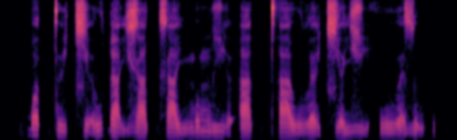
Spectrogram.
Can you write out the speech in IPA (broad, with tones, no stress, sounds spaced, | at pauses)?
ɓ ɔ˦˥ t̚ t̪ ɨ˨˩ t͡ɕ ə̰ː˧˥ w ɗ a̰˧˨ j ɣ a˨˩ t̚ x a˧˩ j m o˧ m ɣ ḭ˧˨ ə̯ ʔ a˨˩ t̚ t̪ʰ a˨˩ w l ə̰ː˧˨ t͡ɕ ə˨˦ j ɣ ḭ˧˨ h w u˧˩ ə̯ z ṵ˧˨ ʔ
